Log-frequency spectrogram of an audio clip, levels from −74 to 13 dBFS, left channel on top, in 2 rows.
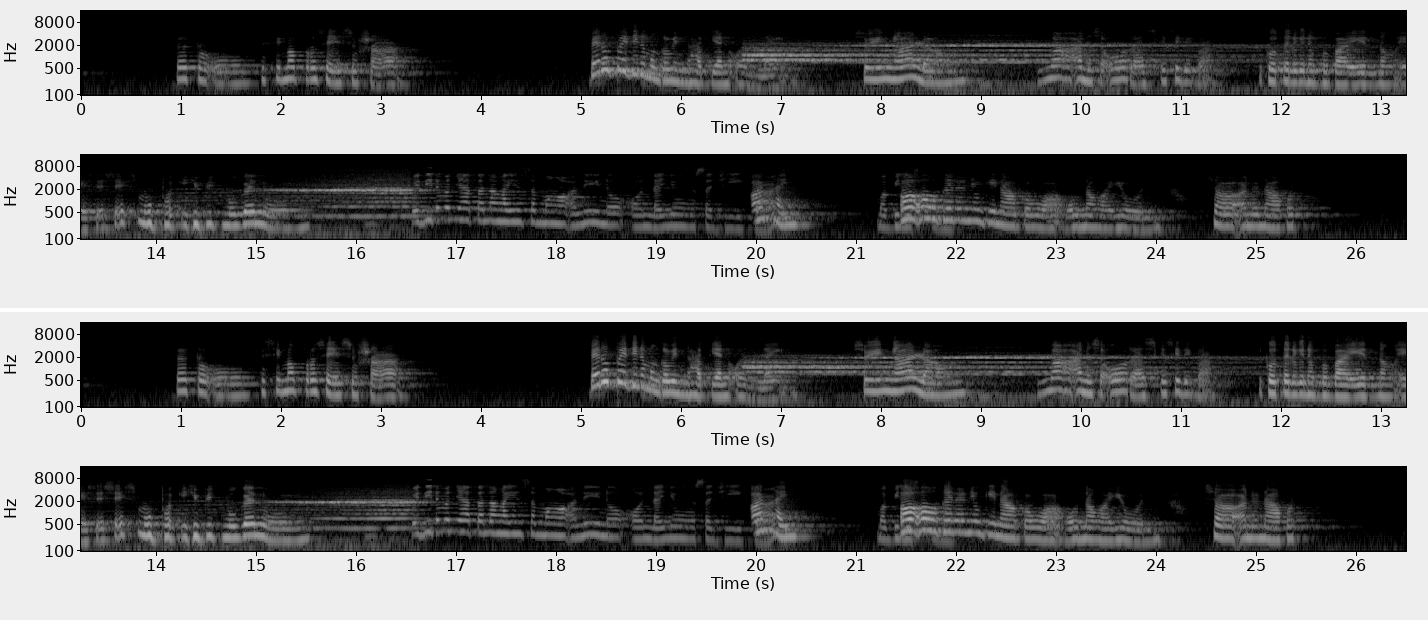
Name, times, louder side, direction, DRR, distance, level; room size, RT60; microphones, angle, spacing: voice 1, 0.9-1.7 1.9-3.2 5.1-7.2 7.7-8.9 9.6-11.3 11.8-15.5 19.9-20.4 21.4-24.0 24.6-25.4, right 3 dB, 80° right, 9 dB, 1.2 m, -29 dB
sound 1, 6.6-12.4 12.9-13.0 13.5-13.8 14.1-16.6, left 1 dB, 10° left, 4.6 m, -33 dB
voice 2, 16.1-20.2 21.2-21.6, right 1 dB, 15° right, 9 dB, 0.7 m, -37 dB
14.0 x 10.0 x 9.3 m, 0.99 s
head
